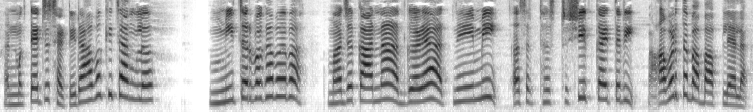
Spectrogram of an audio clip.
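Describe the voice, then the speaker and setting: Woman acting very high-pitched, chatty village housewife. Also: animated, a little fast, a bit bright, no room sound. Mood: chatty, self-assured. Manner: gossipy, emphatic, colloquial. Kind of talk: animated comedy cartoon dialogue.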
